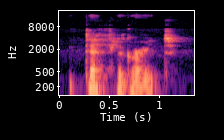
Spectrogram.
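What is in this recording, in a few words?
"deflagrate", British English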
